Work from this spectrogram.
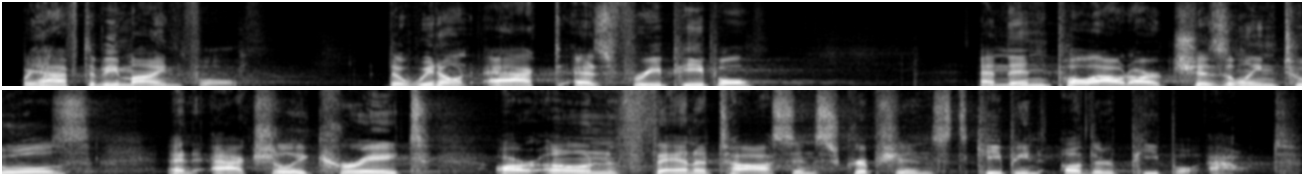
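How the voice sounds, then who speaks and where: In a long, reverberant hall, a man with a fairly bright, higher-pitched voice preaches a sermon. His delivery is conversational and emphatic, and he repeats key phrases for weight.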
